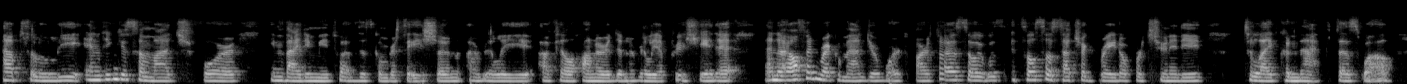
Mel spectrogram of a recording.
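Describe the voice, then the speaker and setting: A non-binary therapist from Italy, with Italian as a first language, being interviewed as a guest expert. They speak warmly and earnestly over a video call, often listing things in long runs. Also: medium pitch, steady tone, fairly quick. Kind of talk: interview, self-introduction.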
